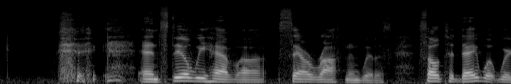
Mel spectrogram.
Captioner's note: laugh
